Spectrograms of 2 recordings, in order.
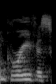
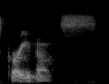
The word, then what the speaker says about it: Grievous: Yes, it's pronounced Grievous. I freaking hate that character. I always have to stop and go, "Grieve Grievous? Grievance?"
